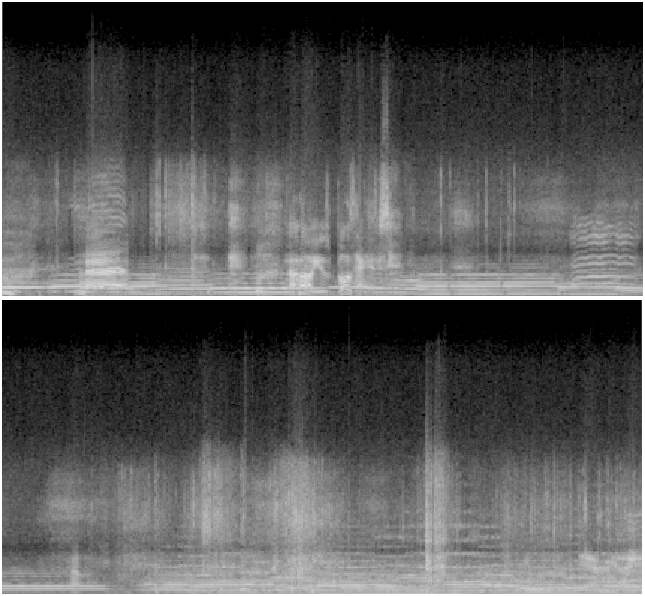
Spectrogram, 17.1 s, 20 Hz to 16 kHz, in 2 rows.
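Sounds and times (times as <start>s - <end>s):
dry branches crackling: 0.0s - 7.5s, 9.2s - 17.0s
orchestral film score: 0.0s - 17.0s
sheep bleat: 1.0s - 1.7s, 7.5s - 8.6s, 15.4s - 17.0s.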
